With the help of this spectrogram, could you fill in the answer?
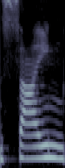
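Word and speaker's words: sign: में आएगा स्पेलिंग के जी एन साइन करके साइन तो उच्चारण आप देख सकते हैं साइन और भी ऐसे एग्जांपल साइन यहां पर ए जी और एन है जी का साउंड नहीं आ रहा न का साउंड प्रोड्यूस हो रहा है तो जी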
